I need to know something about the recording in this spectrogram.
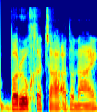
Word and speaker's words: Baruch: a prayer you know baruch blessed is the lord um and that's right it's a k sound at the end because the the word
